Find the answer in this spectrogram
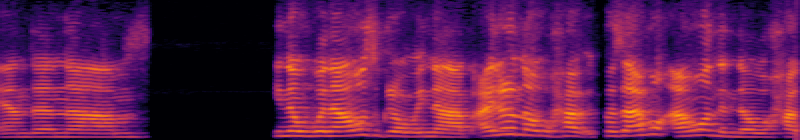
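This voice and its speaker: Talking at a fairly quick pace, a woman with a Polish accent has a bright, sharp tone and ordinary pitch variation. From Poland. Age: 30s. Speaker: prepping channel creator. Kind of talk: casual interview chat.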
